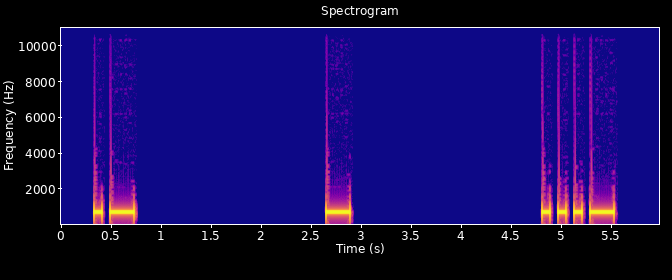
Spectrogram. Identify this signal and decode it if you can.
Morse code, heard as a keyed tone, about 15 wpm, spaced as for 4 wpm, 700 Hz. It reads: ATV
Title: USA Call Signs - 8x Character Spacing - 15wpm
